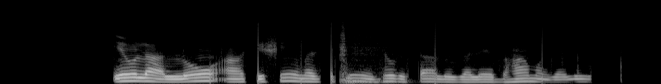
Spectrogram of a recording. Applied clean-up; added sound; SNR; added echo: neural mask model RNNoise.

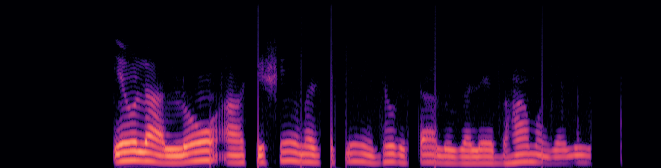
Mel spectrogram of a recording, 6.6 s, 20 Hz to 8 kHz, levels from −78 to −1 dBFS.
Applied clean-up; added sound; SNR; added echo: none; none; none; none.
